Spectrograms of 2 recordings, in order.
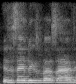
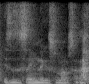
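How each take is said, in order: First: Loud incredulous exclamation; loud exclaimed repeat. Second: Hushed dawning realization; quiet realization. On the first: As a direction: shout it out as the shock hits. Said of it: "repeated loud". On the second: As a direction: murmur it as the penny drops. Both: Shown as a demonstration.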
